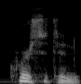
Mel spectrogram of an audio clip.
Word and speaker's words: quercetin: Quercetin, Q-U-E-R-C-E-T-I-N, quercetin, three syllables, easy.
